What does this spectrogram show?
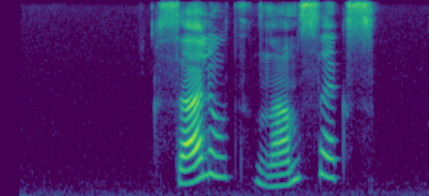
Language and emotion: Russian, positive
